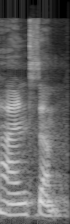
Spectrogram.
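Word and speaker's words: handsome: हम हैंडसम बोलते हैं यहां पे जो डी लेटर है वह साइलेंट हो जाता है देखिए मैंने ये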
